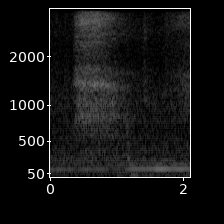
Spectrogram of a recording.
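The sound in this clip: A single deep breath drawn in, a soft, breathy rush of air that swells and then eases into a quieter, lingering low hum, with no voices.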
